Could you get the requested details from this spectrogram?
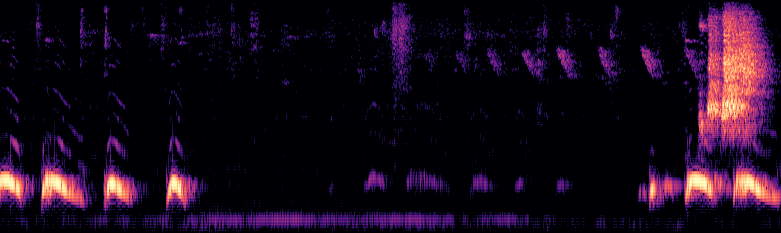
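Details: Spotted dove lure call: four short, low, slurred coos in quick succession, then a stretch of low hum with faint soft notes, then three more coos ending under a burst of hissing noise.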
